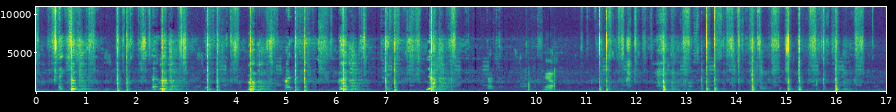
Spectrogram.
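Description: Fists and feet thump hard against a padded strike shield in quick bursts.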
